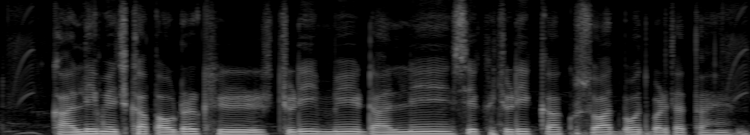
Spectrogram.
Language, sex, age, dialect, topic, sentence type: Hindi, male, 18-24, Kanauji Braj Bhasha, agriculture, statement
